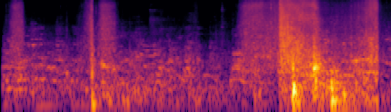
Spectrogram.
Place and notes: automatische wasserskianlage, nachmittags
hier: vorbereiten der ski auf der absprungmatte
soundmap nrw - sound in public spaces - in & outdoor nearfield recordings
